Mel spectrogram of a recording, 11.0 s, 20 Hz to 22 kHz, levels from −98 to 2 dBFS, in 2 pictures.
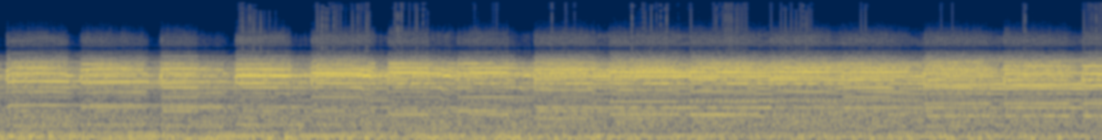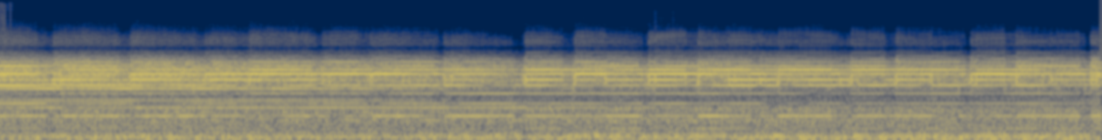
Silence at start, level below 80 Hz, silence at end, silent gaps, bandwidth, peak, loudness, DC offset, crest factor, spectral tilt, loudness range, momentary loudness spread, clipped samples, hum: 0 s; -36 dBFS; 0 s; none; 9.2 kHz; 0 dBFS; -9 LUFS; under 0.1%; 12 dB; -4 dB/octave; 3 LU; 4 LU; under 0.1%; none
